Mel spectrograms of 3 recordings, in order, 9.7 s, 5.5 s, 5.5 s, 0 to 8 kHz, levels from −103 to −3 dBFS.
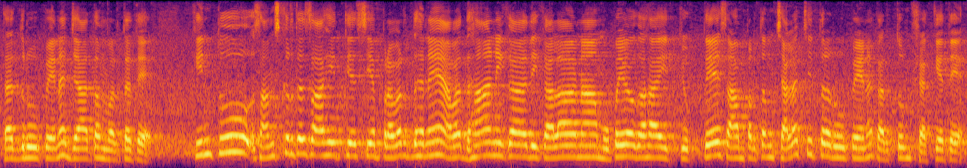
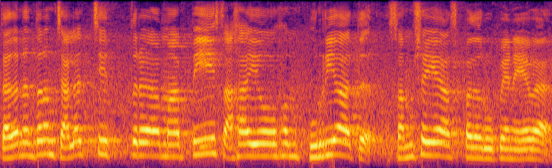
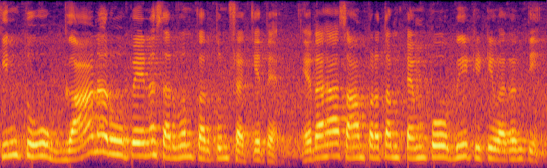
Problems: constant background noise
